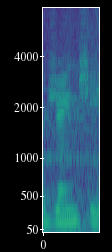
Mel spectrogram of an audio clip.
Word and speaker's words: Jiangshi: I feel like we are mispronouncing it, but I'm pretty sure Jiangshi is the correct way to say it.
